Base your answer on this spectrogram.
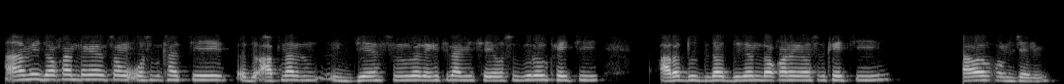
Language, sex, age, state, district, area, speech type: Bengali, male, 45-60, West Bengal, Nadia, rural, conversation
